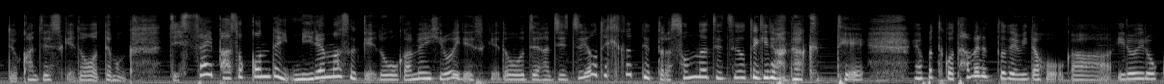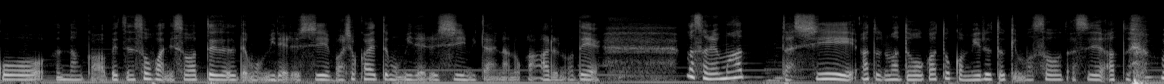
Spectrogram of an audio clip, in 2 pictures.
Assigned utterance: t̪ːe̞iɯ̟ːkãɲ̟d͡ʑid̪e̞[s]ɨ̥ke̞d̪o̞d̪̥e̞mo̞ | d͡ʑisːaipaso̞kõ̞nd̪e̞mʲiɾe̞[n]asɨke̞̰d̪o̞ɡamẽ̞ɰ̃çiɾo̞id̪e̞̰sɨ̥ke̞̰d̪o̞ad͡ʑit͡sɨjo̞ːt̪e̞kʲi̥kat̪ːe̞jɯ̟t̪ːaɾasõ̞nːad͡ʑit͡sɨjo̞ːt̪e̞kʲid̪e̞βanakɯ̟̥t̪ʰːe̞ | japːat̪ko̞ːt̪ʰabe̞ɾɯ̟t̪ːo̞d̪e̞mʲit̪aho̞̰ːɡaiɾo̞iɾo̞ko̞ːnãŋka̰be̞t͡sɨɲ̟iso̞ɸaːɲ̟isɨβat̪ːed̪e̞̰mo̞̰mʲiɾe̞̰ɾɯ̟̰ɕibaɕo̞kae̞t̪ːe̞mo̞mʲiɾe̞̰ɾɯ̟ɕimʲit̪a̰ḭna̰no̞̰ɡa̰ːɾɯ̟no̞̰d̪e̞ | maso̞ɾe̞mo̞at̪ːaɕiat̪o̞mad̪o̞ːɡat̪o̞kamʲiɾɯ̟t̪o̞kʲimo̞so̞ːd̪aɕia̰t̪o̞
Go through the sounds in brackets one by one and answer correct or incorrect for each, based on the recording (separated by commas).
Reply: correct, incorrect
